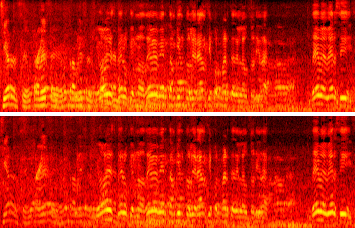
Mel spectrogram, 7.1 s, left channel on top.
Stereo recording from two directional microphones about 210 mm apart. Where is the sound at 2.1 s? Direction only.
Centre (ahead or behind).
